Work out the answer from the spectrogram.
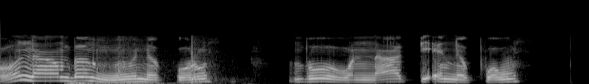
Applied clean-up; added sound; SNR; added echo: none; Fireworks; 15 dB; none.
